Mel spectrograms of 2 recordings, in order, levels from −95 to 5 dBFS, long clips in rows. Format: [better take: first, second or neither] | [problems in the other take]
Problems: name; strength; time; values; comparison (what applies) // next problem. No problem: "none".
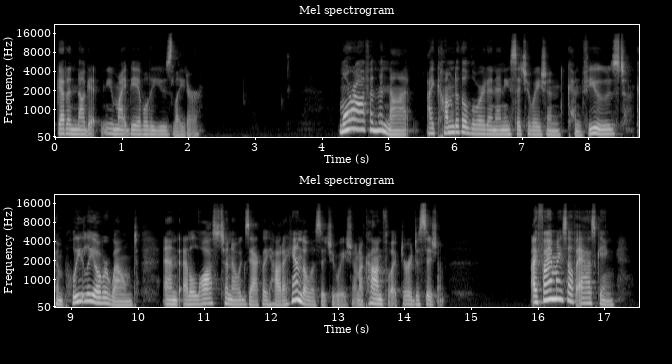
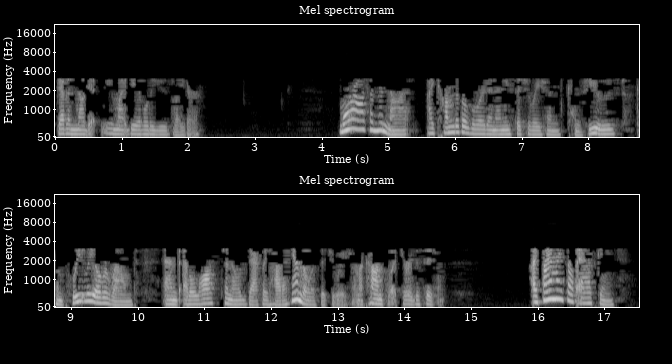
first | garbled, watery; badly; nothing above 3 kHz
